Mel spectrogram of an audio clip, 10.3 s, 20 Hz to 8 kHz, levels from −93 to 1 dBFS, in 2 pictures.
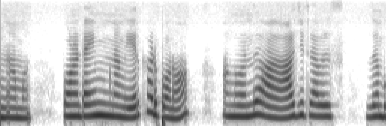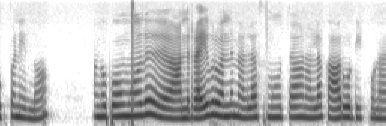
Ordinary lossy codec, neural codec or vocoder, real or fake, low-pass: none; none; real; none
